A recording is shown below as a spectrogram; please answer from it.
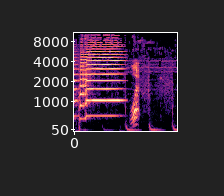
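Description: A short electronic tune, trumpet-like in tone: a run of quick rising notes ending on one held note that cuts off sharply about a second in.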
